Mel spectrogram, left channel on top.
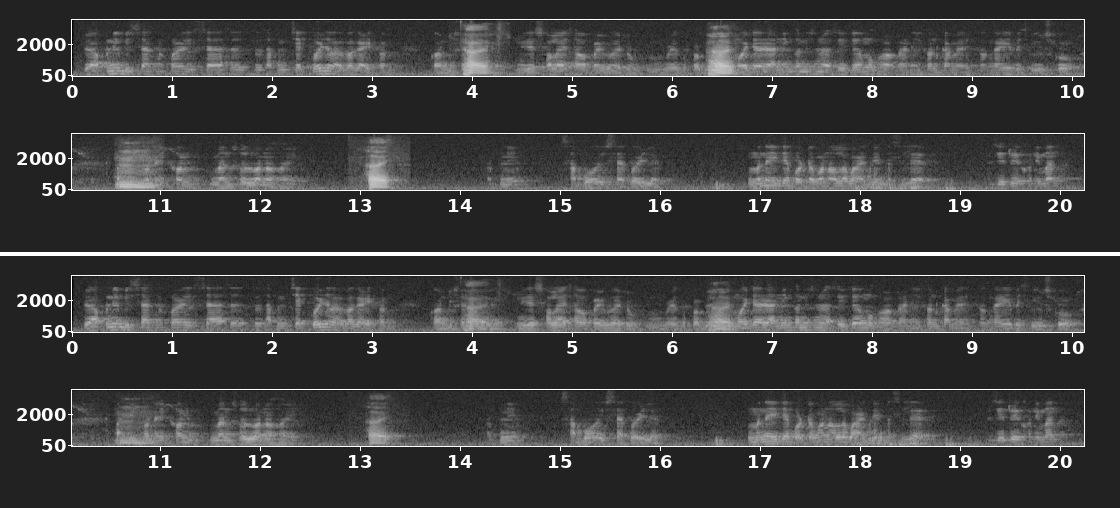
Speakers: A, on the right (about 35°); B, on the left (about 45°).
A: কোনেও বিশ্বাস নকৰে ইচচা আছে আপু চেক কৰি যাব বাাৰ গাড়ীখন কণ্ডিশচ্যন
B: হয়
A: আপুনি নিজে চলাই চাব পাৰিব সেইটো মোৰ একো প্ৰব্লেমাই
B: হয়
A: এতিয়া ৰাণিং কণ্ডিচন ত আছো, এতিয়াও মোৰ ঘৰৰ কাৰণে সেইখন গাড়ীয়ে বেছি ইউজ কৰোঁ বাকী
B: উম
A: এইখন এইখন ইমান চলোৱা নহয়।
B: হয়।
A: আপুনি চাব ইচ্ছা কৰিলে। মানে এতিয়া বৰ্তমান অলপ আৰ্জেন্ট আছিলে যিহেতু এইখন ইমান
